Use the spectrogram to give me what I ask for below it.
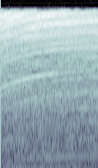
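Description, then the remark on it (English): A dentist's drill whines shrilly as it grinds against glass, scratching an outline into the glass for engraving, a steady, high-pitched buzz lasting under a second with no one talking. “You scratch it out, then with a dentist drill. I'll put a little noise on for you”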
